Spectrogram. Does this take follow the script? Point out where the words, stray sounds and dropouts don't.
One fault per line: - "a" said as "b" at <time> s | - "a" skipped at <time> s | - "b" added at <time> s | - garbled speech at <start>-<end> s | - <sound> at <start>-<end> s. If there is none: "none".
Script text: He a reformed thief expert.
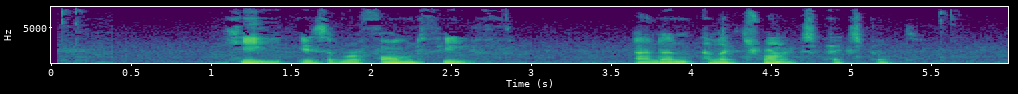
- "is" added at 1.6 s
- "and an electronics" added at 3.6 s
